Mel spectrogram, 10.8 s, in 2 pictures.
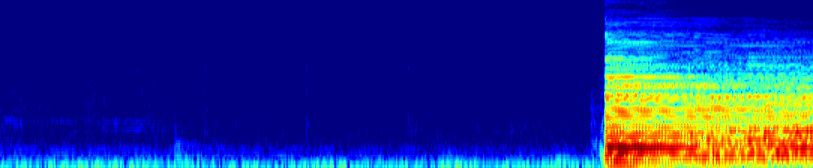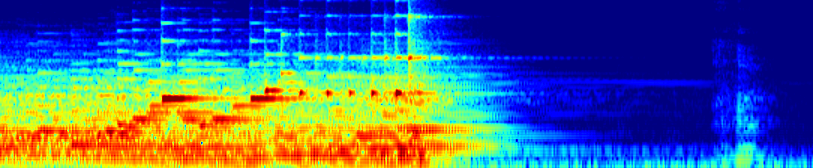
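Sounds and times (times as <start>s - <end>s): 
piano: 4.0s - 9.0s.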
